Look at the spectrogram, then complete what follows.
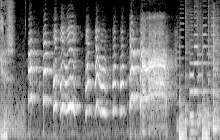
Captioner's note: chimpanzee noises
